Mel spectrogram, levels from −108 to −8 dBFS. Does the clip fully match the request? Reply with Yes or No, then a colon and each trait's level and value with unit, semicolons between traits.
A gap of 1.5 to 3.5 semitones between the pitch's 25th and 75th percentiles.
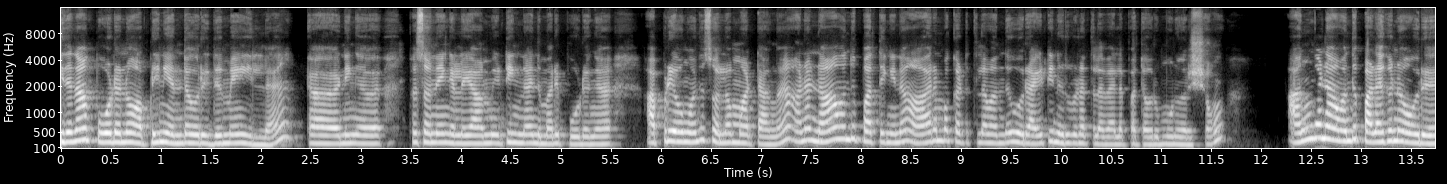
Yes: average, 3.0 semitones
